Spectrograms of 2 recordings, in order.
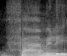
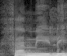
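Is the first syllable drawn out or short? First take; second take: drawn out; short. First: The first syllable is drawn out. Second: The first syllable is short. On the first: "ஃபே என்ற இடத்தில் இழுத்து" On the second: "family என்று நாங்கள் சொல்வதை"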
